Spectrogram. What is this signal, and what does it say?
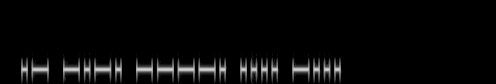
Morse code, heard as a keyed tone, about 22 wpm, 700 Hz. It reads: AC9HB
